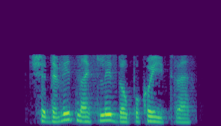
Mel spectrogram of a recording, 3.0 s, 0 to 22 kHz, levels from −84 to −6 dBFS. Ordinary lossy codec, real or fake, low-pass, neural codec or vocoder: AAC, 16 kbps; real; 3.6 kHz; none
